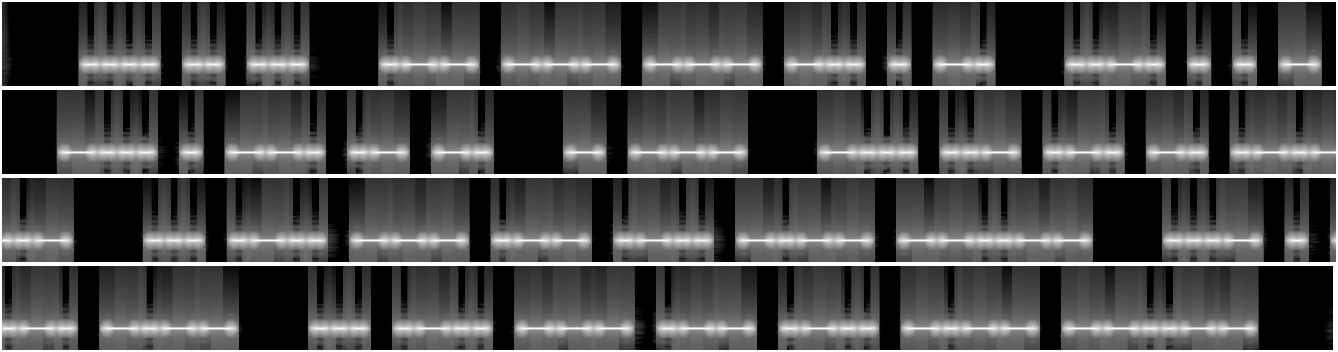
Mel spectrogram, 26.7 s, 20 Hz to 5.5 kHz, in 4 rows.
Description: Morse code, heard as a keyed tone, about 25 wpm, 700 Hz. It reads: HIS WOODEN FEET BEGAN TO BURN. SLOWLY, VERY SLOWLY,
